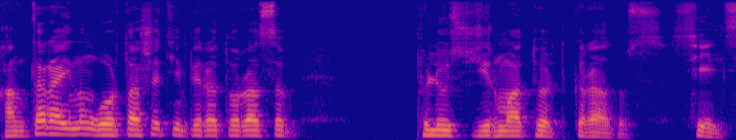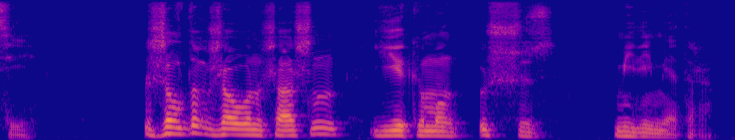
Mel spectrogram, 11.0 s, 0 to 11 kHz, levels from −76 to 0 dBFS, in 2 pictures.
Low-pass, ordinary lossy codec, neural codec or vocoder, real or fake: none; none; none; real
